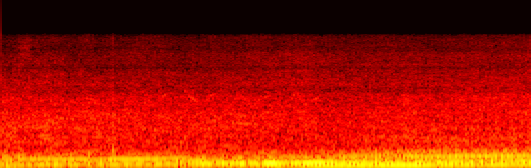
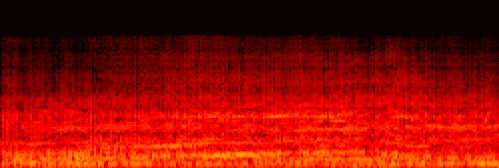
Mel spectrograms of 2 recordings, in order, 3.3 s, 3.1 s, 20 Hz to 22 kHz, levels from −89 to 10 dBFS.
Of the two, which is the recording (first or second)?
first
